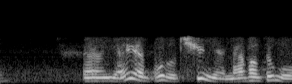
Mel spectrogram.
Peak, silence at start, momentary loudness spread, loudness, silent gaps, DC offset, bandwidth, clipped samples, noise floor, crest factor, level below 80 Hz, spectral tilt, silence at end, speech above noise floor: -6 dBFS; 0.85 s; 3 LU; -20 LUFS; none; under 0.1%; 3.9 kHz; under 0.1%; -52 dBFS; 14 dB; -72 dBFS; -3.5 dB/octave; 0 s; 32 dB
